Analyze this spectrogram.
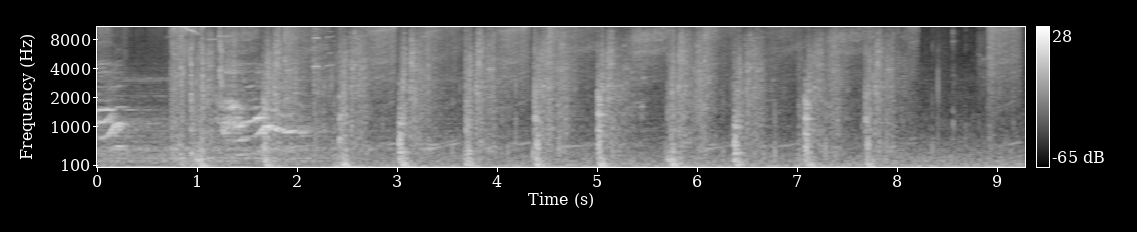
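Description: Footsteps thud heavily on a hard floor at a steady pace.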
